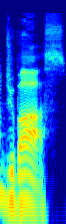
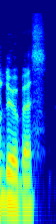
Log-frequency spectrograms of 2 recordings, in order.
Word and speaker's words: Dubas: from Fenway Sports Group I was getting worried that I was pronouncing that wrong for the past seven years but as far as we know it's Kyle dubis with all the moves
